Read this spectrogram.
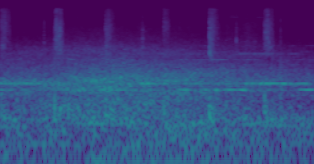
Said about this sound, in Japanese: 救急車が通っております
